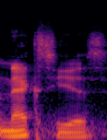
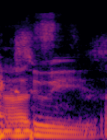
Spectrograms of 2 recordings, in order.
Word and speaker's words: Nexuiz: It's not Nexius. It's if you look the way it's spelled, it's No, Nexuiz.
